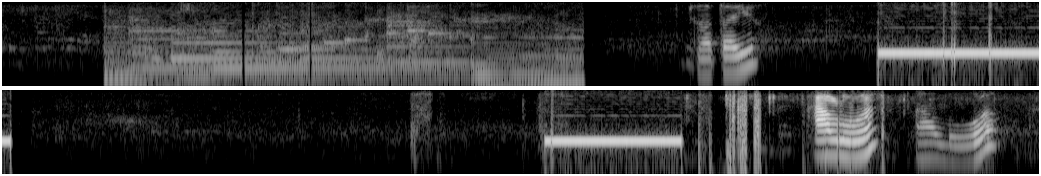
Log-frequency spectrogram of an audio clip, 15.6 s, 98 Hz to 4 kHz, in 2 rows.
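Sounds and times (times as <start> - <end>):
speech: 5.2 - 5.8, 13.9 - 15.3
long low telephone beeps as a call is transferred to an office extension: 6.6 - 7.9, 11.8 - 12.9.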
